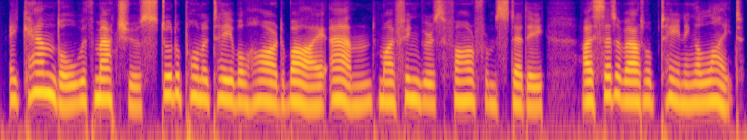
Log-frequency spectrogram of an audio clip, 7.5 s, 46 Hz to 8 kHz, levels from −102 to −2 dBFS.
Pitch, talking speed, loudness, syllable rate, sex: 195 Hz, 175 wpm, -17 LUFS, 4.5 syllables/s, female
